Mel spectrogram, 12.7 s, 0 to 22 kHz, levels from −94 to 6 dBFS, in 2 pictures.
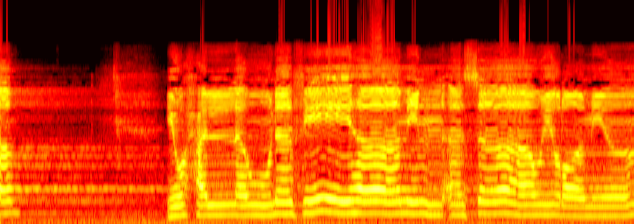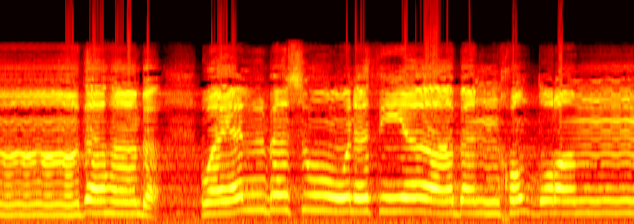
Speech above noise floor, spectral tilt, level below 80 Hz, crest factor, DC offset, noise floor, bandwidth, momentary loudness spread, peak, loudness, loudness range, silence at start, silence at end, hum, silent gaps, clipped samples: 23 dB; -3 dB/octave; -42 dBFS; 12 dB; under 0.1%; -34 dBFS; 16.5 kHz; 8 LU; 0 dBFS; -10 LUFS; 2 LU; 0 s; 0 s; none; none; 0.3%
